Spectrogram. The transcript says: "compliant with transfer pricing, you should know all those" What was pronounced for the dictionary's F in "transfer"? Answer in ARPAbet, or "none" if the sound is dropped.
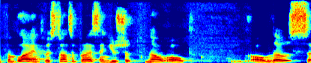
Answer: none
